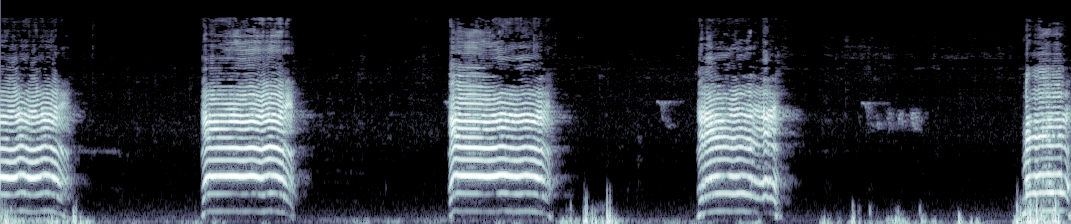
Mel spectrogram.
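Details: Loud, quavering goat screams come about every two and a half seconds, five in all, with faint thumps and low background noise between calls.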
